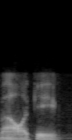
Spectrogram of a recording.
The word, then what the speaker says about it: Malachi: Malachi presented this, and some people pronounce it Malachi, St.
